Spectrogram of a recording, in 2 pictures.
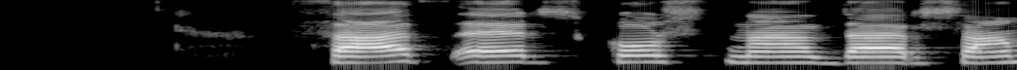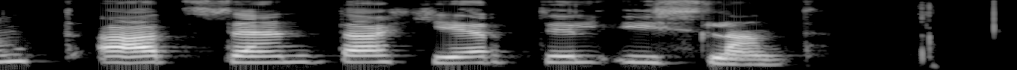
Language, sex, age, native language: Icelandic, female, 20-29, Polish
